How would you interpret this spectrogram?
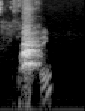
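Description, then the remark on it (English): A person imitates a dog with one short, loud bark up close, ending in a quick falling whine, then silence. “Turns Leyland into a dog for his impertinence.”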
